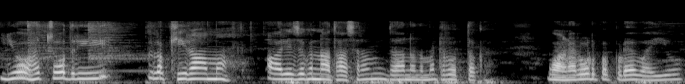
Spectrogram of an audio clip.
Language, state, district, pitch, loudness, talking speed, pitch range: Haryanvi, Haryana, Rohtak, 245 Hz, -16 LUFS, 140 wpm, 220-255 Hz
